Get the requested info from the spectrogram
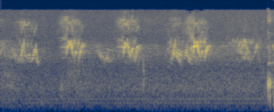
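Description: A small songbird chirping: a quick run of short, high chirps, about three a second.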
